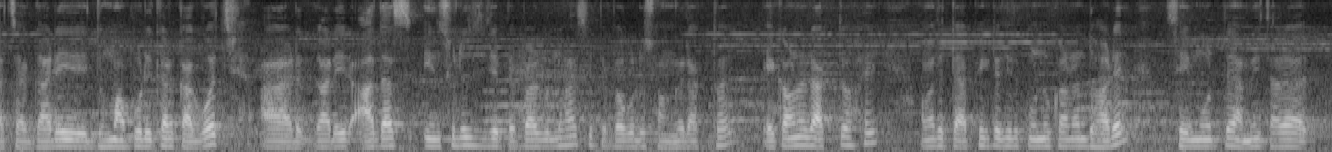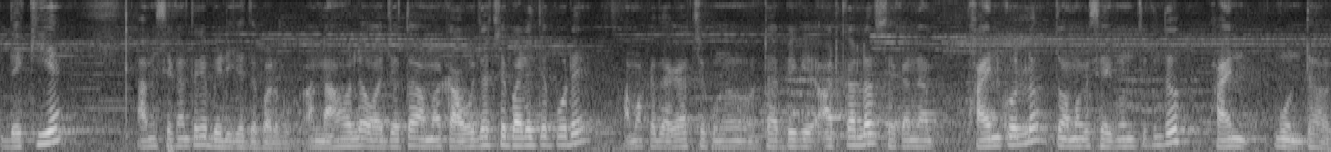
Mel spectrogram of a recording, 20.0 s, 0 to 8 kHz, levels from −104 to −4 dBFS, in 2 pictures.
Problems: background sounds at intervals, background conversations at intervals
